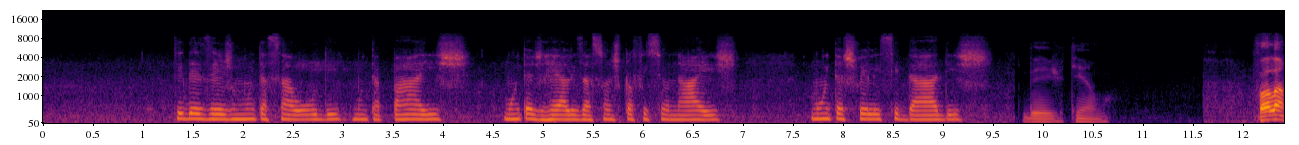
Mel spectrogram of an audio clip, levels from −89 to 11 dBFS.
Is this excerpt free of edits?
no; 1 cut; at 9.7 s

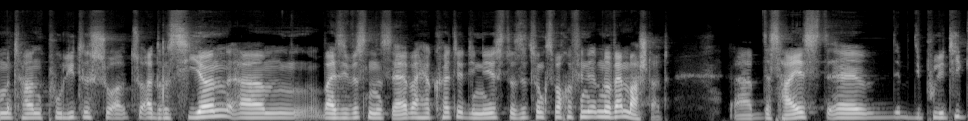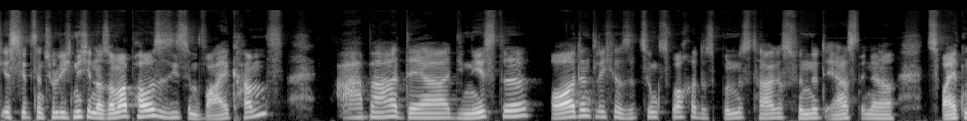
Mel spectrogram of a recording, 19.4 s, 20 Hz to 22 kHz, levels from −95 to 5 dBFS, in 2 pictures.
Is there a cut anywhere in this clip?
yes; 2 cuts; at 15.1 s, 18.3 s

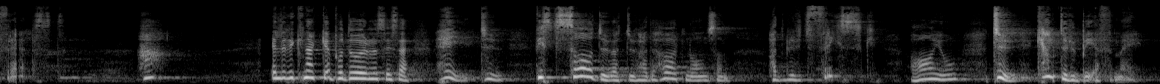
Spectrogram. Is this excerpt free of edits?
no; 1 cut; at 5.3 s

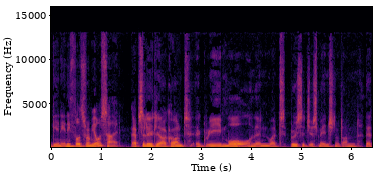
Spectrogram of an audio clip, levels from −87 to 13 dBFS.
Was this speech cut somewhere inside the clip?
no; 0 cuts

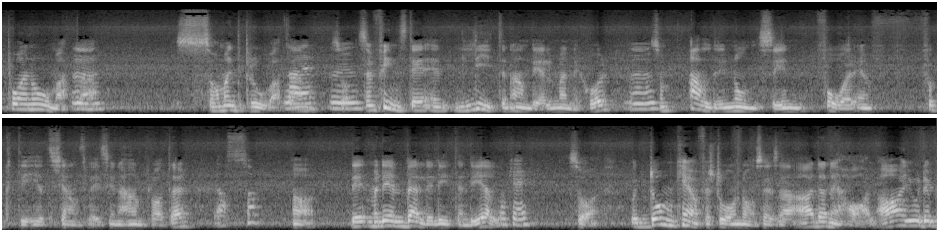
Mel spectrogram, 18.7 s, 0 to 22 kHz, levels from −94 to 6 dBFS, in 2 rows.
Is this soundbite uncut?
no; 1 cut; at 3.2 s

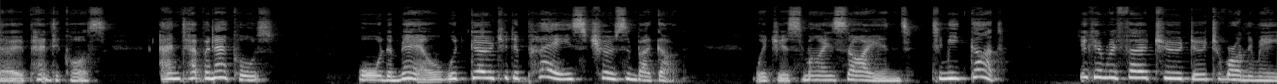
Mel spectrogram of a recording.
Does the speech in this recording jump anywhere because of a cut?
no; 0 cuts

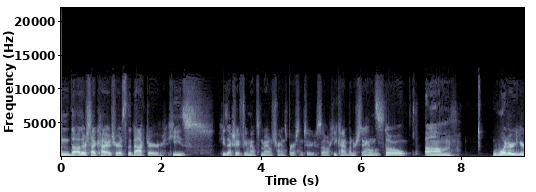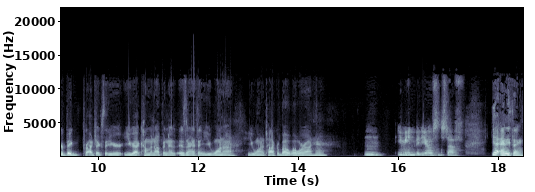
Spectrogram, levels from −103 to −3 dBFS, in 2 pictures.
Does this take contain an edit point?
no; 0 cuts

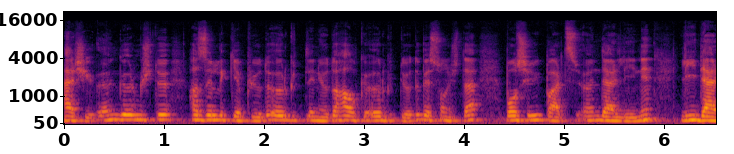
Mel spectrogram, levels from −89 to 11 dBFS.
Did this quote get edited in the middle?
no; 0 cuts

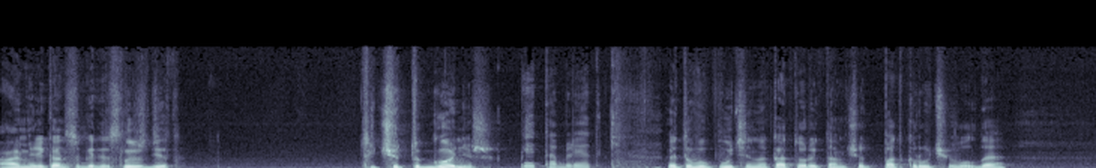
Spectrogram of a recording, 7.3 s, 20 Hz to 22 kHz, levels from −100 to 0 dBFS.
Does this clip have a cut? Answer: yes; 1 cut; at 4.4 s

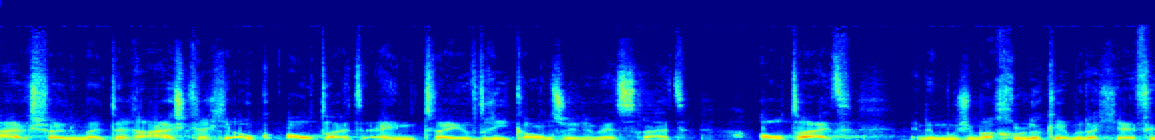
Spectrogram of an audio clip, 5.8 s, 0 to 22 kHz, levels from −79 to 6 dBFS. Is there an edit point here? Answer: no; 0 cuts

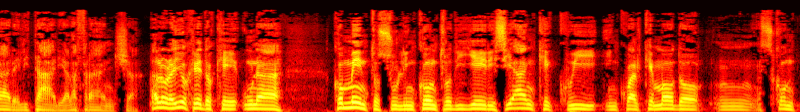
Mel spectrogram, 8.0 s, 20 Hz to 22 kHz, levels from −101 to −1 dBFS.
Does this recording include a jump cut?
yes; 1 cut; at 1.5 s

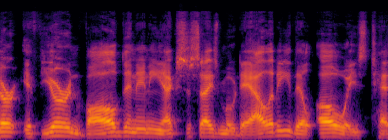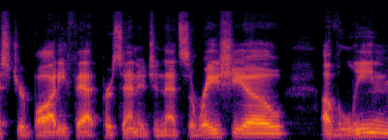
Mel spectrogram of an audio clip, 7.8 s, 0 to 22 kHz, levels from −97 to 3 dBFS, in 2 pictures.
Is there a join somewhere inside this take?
no; 0 cuts

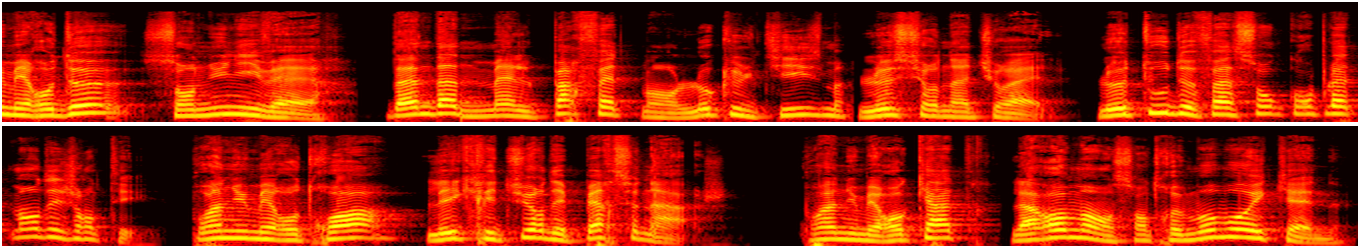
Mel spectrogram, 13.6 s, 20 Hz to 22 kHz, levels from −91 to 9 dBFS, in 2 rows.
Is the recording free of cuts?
no; 2 cuts; at 2.3 s, 4.3 s

